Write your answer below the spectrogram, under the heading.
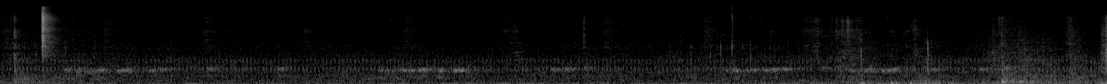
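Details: Pet female degu named Emča in a homemade cage, giving a soft warbling chatter in wavering mid-pitched bursts, repeated every second or two, with a sharp click near the start and light rustling.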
